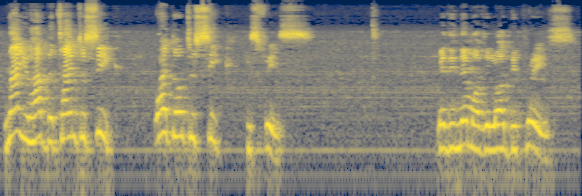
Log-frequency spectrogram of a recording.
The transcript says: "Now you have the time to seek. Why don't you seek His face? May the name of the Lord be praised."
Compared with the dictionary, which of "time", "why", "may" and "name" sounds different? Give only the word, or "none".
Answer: none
